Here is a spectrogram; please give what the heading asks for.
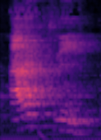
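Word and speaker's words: acne: ഒരു ചാഞ്ചല് ഉണ്ടാവാൻ സാധ്യതയുണ്ട് ഇതാണ് അതിന്റെ ഉച്ചാരണം ആക്നി ആ ക് ന് ഇ ആക്നി അതായത് ചെറുപ്പക്കാരുടെ ഇടയിൽ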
